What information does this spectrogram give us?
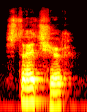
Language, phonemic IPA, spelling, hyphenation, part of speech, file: Dutch, /ˈstrɛtʃər/, stretcher, stret‧cher, noun, Nl-stretcher.ogg
- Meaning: stretcher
